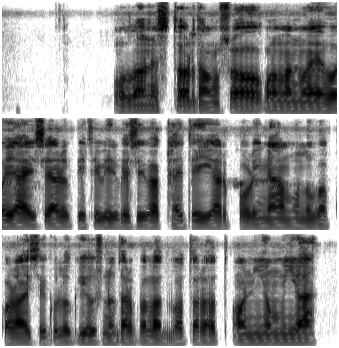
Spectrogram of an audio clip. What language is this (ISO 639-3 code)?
asm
